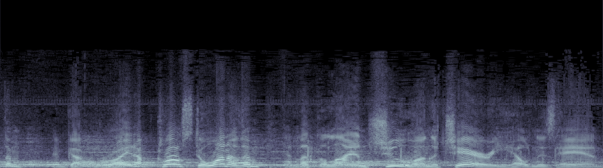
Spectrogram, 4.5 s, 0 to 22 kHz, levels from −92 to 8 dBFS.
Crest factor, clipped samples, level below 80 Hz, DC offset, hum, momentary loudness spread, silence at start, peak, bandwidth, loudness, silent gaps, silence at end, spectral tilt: 14 dB; under 0.1%; -52 dBFS; under 0.1%; none; 8 LU; 0 s; -4 dBFS; 14 kHz; -18 LUFS; none; 0 s; -4.5 dB/octave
